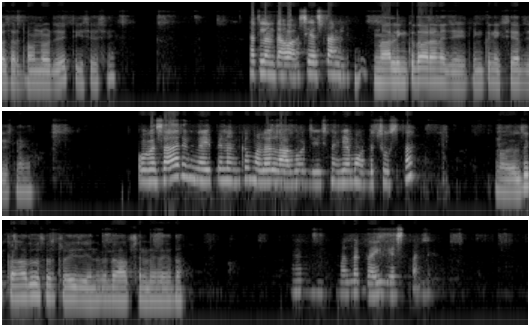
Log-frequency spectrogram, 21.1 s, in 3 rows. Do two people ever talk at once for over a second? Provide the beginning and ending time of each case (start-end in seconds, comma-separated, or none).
none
